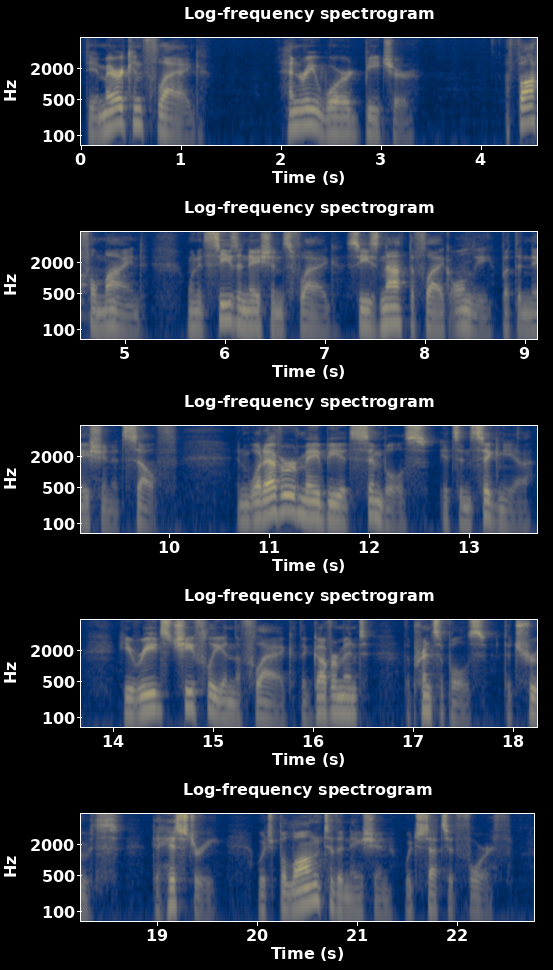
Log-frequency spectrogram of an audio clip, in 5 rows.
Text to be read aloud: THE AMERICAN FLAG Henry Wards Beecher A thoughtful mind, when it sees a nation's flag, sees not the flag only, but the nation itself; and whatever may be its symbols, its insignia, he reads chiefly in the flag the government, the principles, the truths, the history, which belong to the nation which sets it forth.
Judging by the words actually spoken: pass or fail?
fail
